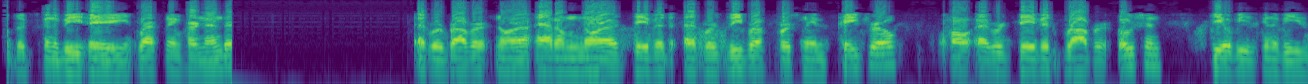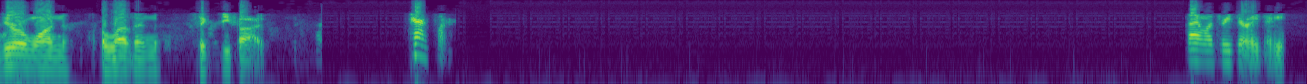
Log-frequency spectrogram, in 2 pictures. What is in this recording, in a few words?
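Sheriff East County, scanner audio trunk; MCSO - EAST; South Scottsdale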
